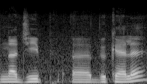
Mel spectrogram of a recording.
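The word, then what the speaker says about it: Nayib: talking about the current president we're talking about najib yeah do you pronounce it correct yes it's correct okay yeah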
